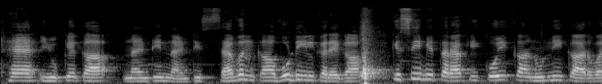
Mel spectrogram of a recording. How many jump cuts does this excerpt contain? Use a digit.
1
